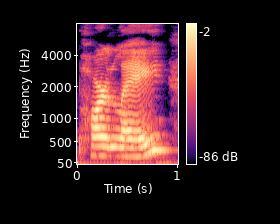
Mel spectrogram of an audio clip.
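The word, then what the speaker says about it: Parler: So I mentioned earlier Parlay. So it's spelled P-A-R-L-E-R, Parlay.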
